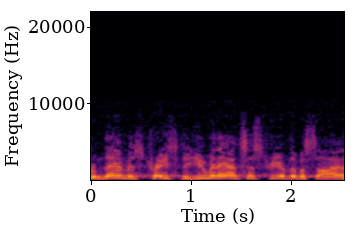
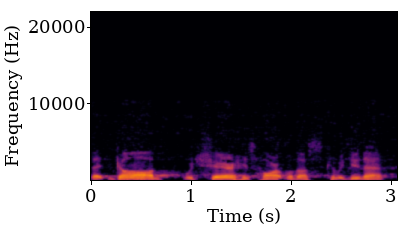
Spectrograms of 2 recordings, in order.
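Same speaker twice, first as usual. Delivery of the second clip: prayer; 8 semitones lower than usual. Acted. Opening prayer, soft and low.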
